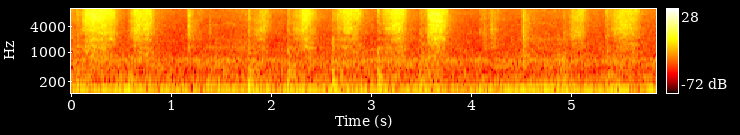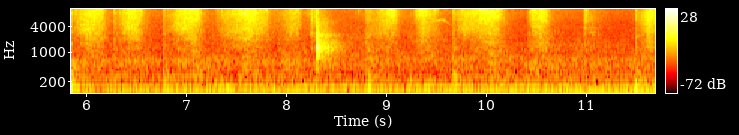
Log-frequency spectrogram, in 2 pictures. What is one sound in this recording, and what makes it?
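A spatula smears thick paste with soft rhythmic swishes.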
